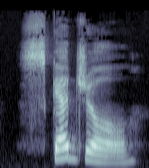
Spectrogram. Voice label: "schedule", English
